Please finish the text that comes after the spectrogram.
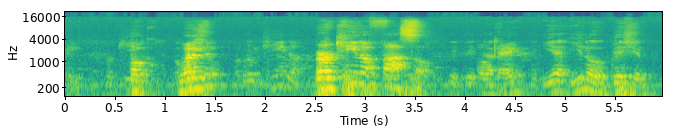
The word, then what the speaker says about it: Burkina Faso: Burkina Faso.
